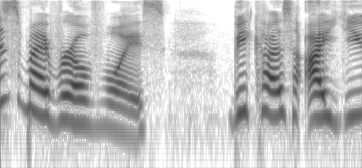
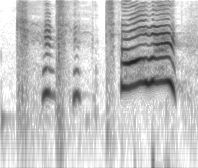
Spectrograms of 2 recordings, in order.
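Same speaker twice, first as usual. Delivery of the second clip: laughing; 13 dB louder than usual. Real, not acted.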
